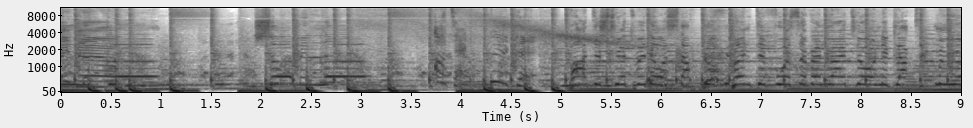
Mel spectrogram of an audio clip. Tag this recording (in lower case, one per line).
music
